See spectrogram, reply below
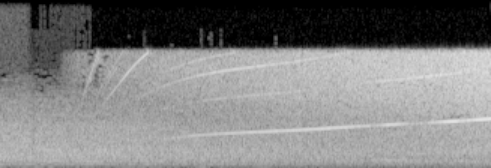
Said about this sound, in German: Oh, was ist das denn? Unglaublich, oder? Die hochfrequenten Töne eines Zahnarztbohrers sind wie geschaffen dafür, das Tröten einer Vuvuzela auszulöschen.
